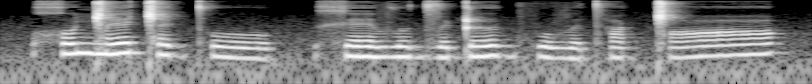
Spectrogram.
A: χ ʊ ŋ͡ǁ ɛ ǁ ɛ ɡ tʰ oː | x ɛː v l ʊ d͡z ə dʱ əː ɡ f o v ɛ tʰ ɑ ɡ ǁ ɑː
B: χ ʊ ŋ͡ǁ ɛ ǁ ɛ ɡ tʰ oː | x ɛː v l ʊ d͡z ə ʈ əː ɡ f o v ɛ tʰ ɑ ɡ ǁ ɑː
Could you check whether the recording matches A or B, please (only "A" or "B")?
B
